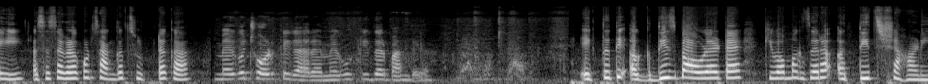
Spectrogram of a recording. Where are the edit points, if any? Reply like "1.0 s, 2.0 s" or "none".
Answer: 2.1 s, 5.7 s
